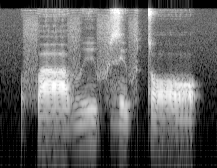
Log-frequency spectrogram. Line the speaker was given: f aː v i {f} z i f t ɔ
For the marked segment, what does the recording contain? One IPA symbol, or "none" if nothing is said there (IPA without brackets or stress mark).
f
